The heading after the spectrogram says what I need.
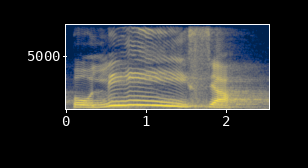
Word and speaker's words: polícia: Qual é a sílaba tônica? Polícia.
